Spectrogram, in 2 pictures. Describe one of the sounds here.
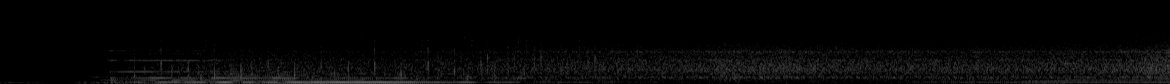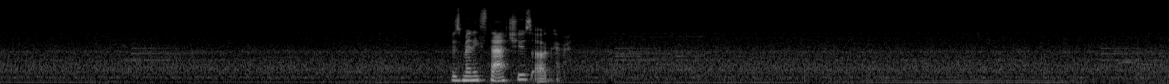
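Soft, calm electronic music plays steadily.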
